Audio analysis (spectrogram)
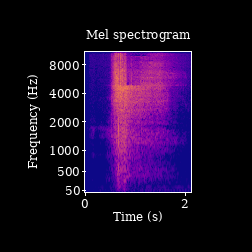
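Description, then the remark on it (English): A single long, deep breath drawn in during a guided breathing exercise, an airy rushing hiss that swells quickly and then tapers off over about a second, with no talking. “Take a deep breath in.”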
